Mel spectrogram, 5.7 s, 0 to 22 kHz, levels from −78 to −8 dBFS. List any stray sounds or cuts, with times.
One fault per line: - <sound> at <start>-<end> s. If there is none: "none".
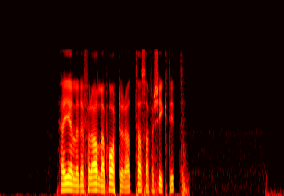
none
